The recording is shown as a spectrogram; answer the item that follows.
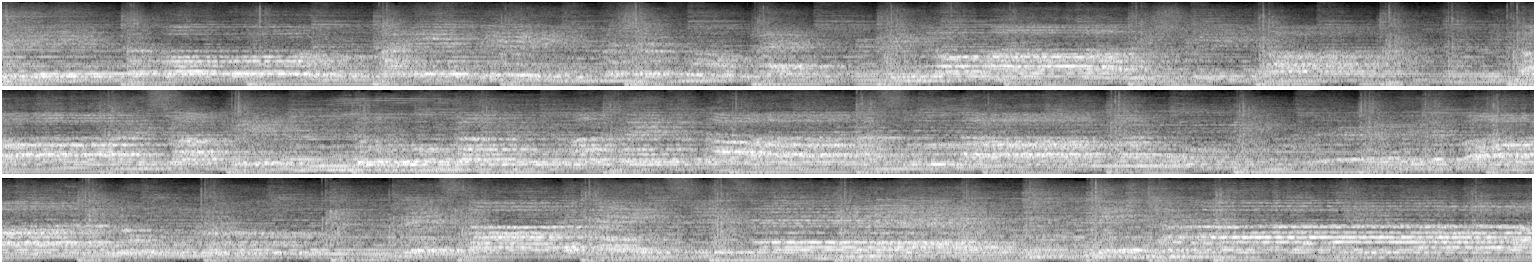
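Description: A mixed choir of men's and women's voices singing a gospel song together.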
